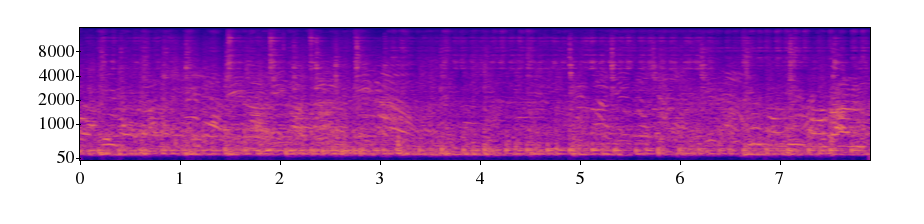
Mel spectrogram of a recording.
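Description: A large outdoor crowd of about 3,000 people at a street march for a ceasefire in Gaza in New York, beginning at Union Square Park in Manhattan on Martin Luther King Jr. Day; a dense, steady wash of many voices with shouts and cheers rising here and there, loud and continuous throughout.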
